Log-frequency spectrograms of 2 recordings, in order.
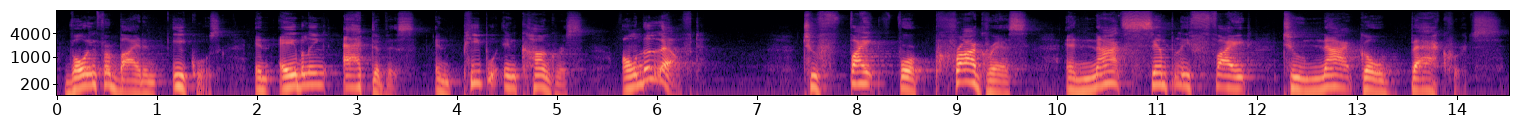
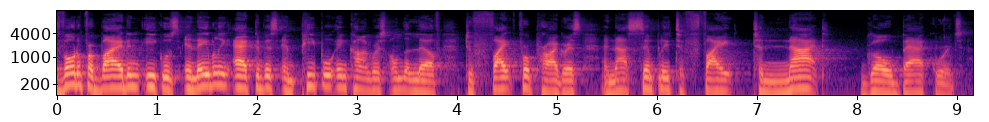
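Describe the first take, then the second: First: It is read slowly. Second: It is read at a normal speed.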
